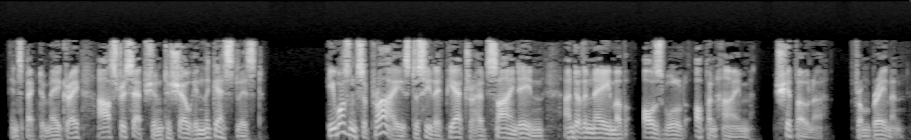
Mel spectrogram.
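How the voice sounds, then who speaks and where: A man's voice: low voice, no room sound, dull audio. A man reading a detective novel aloud as a scripted audiobook narration.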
